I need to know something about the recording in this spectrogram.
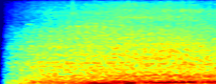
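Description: Street traffic ambience: a steady low rumble of road vehicles fading in from silence over about the first second.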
